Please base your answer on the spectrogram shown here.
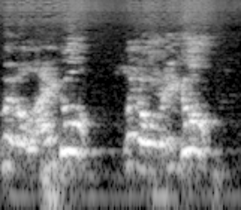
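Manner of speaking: put-on low, deep grown-man voice. Acting out Little Rock greeting the two kids: put-on deep voice. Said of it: "puberty came early for Little Rock".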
